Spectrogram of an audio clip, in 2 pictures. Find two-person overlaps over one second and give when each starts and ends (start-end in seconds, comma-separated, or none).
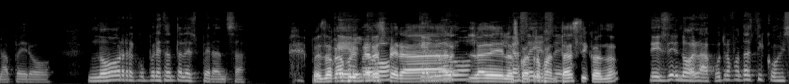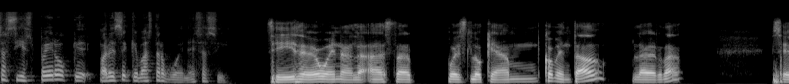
3.3-5.8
